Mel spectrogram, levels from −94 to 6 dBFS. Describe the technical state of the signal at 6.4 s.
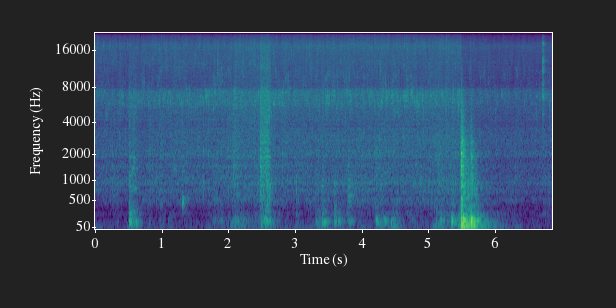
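At 6.4 s the audio is intact, with no dropout, click, distortion or other fault at that point.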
